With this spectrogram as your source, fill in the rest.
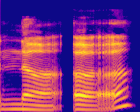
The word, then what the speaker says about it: Nanaimo: It's Nanaimo. So you were close with the stress, but for some reason we pronounce it as I, nai, nai. And then the beginning is like unstressed. So it's like a Nanaimo.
